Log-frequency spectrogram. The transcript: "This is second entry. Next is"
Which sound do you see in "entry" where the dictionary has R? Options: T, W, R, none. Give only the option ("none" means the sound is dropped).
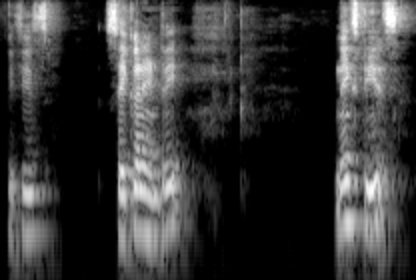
R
